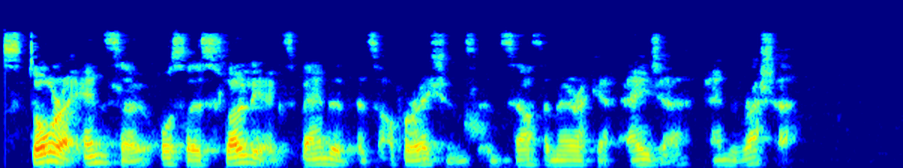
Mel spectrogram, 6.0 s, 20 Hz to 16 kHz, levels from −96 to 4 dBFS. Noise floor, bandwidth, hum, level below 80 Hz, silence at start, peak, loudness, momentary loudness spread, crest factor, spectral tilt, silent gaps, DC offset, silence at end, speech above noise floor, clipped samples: -88 dBFS; 8 kHz; none; -74 dBFS; 0.05 s; -10 dBFS; -31 LUFS; 18 LU; 22 dB; -3.5 dB/octave; none; under 0.1%; 0.75 s; 57 dB; under 0.1%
